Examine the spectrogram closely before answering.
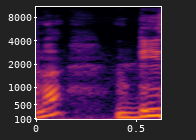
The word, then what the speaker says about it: need: यहाँ पे डी से दा नहीं बनाना है, डी से आपका ड़ा बनाना है, ठीक है। इंग्लिश में आपका ड़ा बनेगा, दा नहीं।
